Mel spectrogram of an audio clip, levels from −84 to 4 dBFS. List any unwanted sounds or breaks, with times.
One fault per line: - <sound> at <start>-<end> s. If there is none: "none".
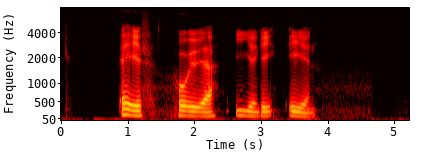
none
